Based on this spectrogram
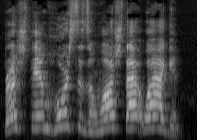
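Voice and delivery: loud, high yelled name; shout. Acted. Stepbrother yelling for Bubba, loud and high. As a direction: bellow his name across the ranch. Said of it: "shouted his wicked stepdaddy".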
